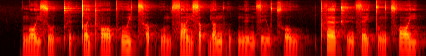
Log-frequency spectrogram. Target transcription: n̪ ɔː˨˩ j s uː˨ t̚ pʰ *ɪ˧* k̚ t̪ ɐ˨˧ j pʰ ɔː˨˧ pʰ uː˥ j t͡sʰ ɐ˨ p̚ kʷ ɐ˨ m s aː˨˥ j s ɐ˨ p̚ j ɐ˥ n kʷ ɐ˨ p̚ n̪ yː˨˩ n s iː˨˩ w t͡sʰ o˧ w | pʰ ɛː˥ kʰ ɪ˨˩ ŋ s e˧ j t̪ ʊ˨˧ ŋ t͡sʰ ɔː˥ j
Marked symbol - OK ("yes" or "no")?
yes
